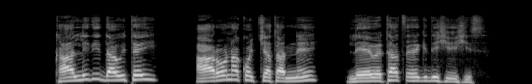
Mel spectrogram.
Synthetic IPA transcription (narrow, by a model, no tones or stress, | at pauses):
kaːlːɪd̪ɪd̪ɐwɪt̪ɛj | ʔaːɾo̞ːnɐkɔt͡ʃːɐt̪ɐnːɛ | le̞ːwɛt̪ɐt͡sʼe̞ːɡɪd̪ɪʃiːʃɪs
